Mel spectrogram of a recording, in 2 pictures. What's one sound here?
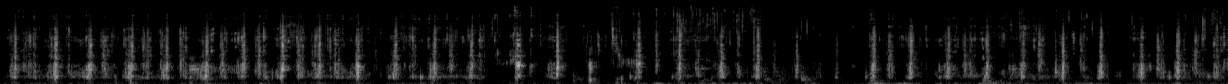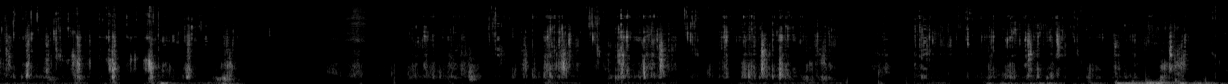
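A woman chews wet, sticky food with loud squelching sounds close to a microphone.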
